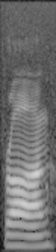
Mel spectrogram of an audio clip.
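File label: "wrong", male; voice; Web Clip Empire 150,000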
